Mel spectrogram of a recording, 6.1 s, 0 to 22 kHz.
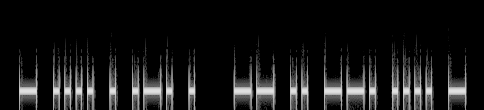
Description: Morse code, heard as a keyed tone, about 17 wpm, 700 Hz. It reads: THERE MIGHT
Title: Sentences from Top 1400 Words 17wpm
